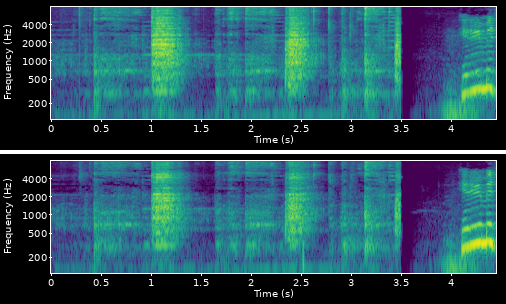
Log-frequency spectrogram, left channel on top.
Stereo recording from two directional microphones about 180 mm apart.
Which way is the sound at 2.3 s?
10° left (ahead or behind).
